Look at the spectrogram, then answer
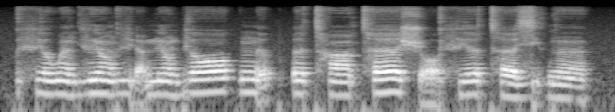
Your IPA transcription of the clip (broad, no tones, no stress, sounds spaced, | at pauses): fʲ ɔ w ə̃ d vʲ ɔ̃ ɡ vʲ ɑ̰ mʲ ɔ̃ bʲ ɔ | n ə̰ p ʔ ə tʰ ɑ̃ tʰ ɜ ʃ ɔ̰ fʲ ə tʰ ɜ zʲ ə̰ ɡ ə̃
